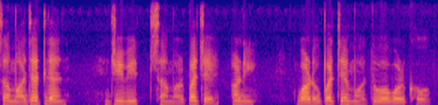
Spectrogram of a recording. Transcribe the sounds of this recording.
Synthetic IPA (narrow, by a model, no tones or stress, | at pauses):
səmad͡zat̪ljan | d͡ʑiʋiːt̪̚saməɭpat͡seaɽ̃i | ʋaɽəwpat͡ɕeməɦət̪ːʋəʋəɭkʰəʋəp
